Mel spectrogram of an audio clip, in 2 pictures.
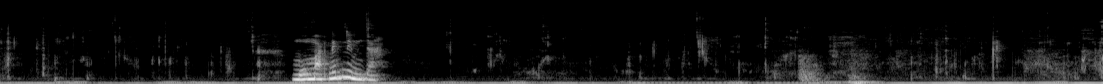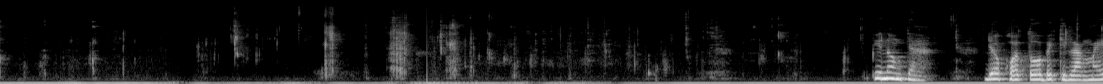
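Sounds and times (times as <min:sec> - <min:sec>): person chewing food: 0:00.0 - 0:02.9, 0:03.9 - 0:19.8
food crunches: 0:04.4 - 0:19.8.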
